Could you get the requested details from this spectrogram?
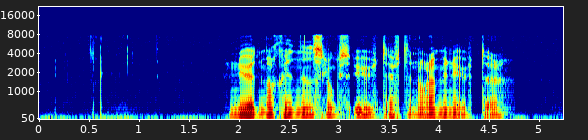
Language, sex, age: Swedish, male, 34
